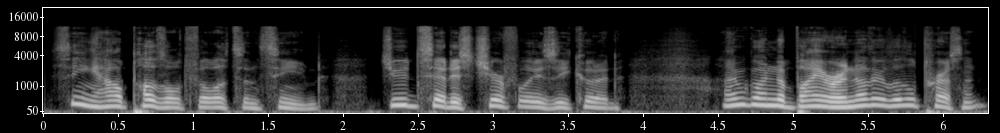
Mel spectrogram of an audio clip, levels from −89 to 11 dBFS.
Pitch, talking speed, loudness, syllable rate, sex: 170 Hz, 200 wpm, -18 LUFS, 6.0 syllables/s, male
